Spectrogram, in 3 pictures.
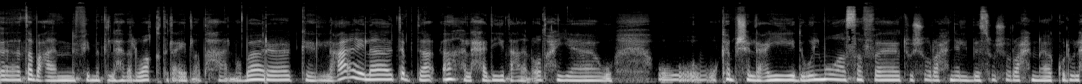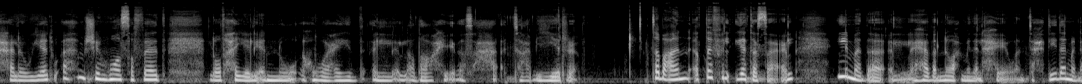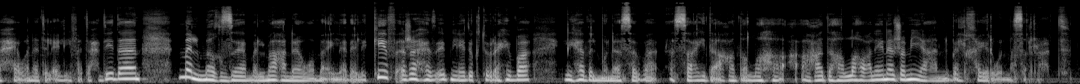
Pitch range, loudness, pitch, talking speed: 185-220 Hz, -17 LUFS, 200 Hz, 130 wpm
